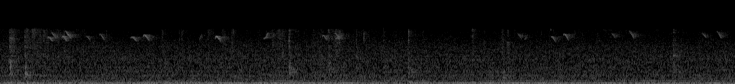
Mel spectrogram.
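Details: Baby Buff Brahma chicks, ten of them, four days after collection in May, peeping in scattered high chirps amid tapping sounds and a low constant hum.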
